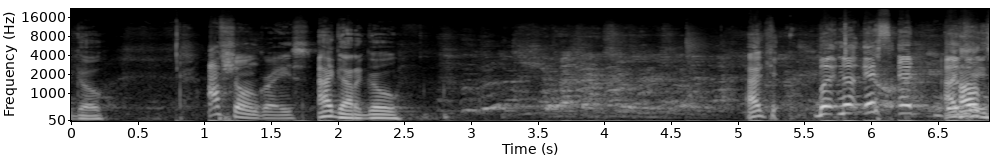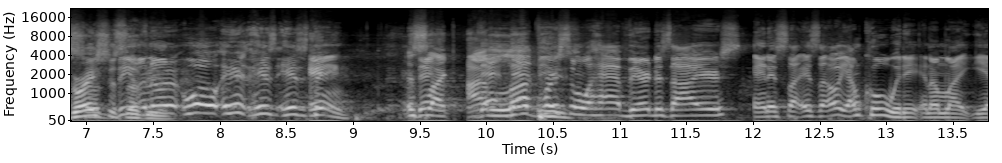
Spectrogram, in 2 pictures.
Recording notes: We hear from a few members of the live studio audience.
